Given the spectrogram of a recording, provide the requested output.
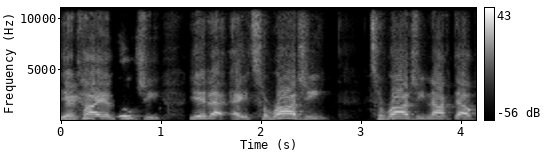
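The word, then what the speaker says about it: Kyoguchi: Hayaguchi. Yeah, Hayaguchi, right? That's how you say his name? Kayaguchi with the K. Yeah, Kayaguchi.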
